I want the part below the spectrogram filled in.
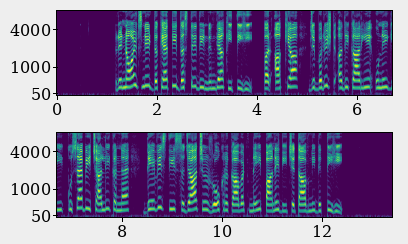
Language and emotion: Dogri, neutral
